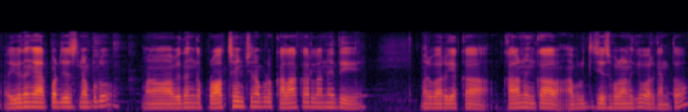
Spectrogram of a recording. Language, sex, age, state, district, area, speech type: Telugu, male, 45-60, Andhra Pradesh, Eluru, rural, spontaneous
